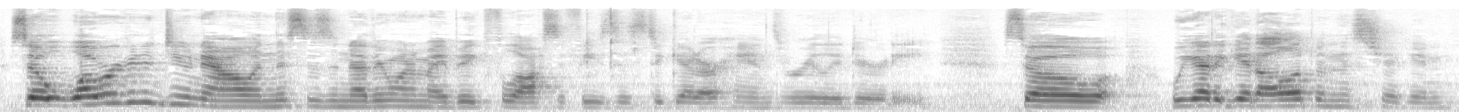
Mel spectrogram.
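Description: Woman in her thirties, cooking show host, mid-pitched, upbeat and instructive, kitchen demo. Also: fast. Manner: upbeat, instructive, laughs often. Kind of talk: casual cooking demonstration. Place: home kitchen, indoors.

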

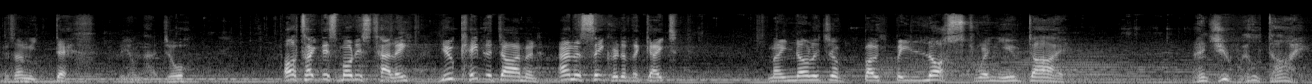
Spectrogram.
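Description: An actor playing a weary, blunt mercenary captain in an audio drama, plain-spoken and used to command. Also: male voice, sits high, lively intonation, unhurried, music in the background. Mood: wary, resigned.

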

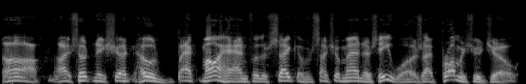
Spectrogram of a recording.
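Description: A smug, callous undertaker's man in a radio play. His voice is raspy and sharp, with lively, sardonic swings of pitch. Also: moderate pace, dry recording, studio quality, exaggerated voice.

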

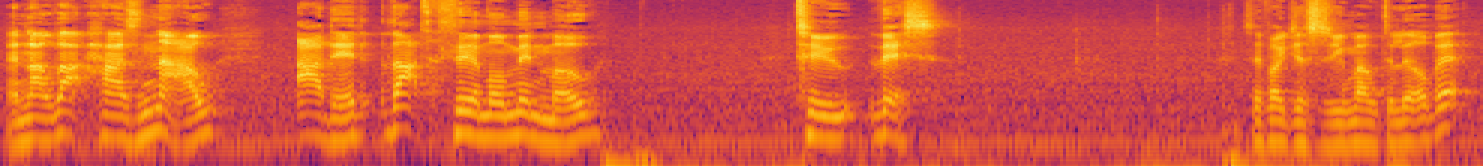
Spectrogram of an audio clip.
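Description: A man's voice: mid-range voice, takes it slowly, pauses often, fairly bright tone, slight background noise. A man in his thirties giving an informal hands-on tutorial, explaining a product step by step. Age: 30s. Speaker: product demonstrator. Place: small indoor showroom.

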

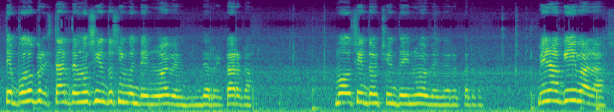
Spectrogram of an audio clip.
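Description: A woman's voice: high voice, normal speed, poor audio. A woman chatting casually while gaming, insistent and often repeating her requests. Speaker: gamer. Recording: faint background noise.

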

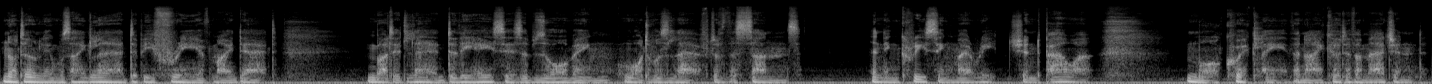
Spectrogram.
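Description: A man playing a cold, scheming crime boss in a sci-fi audio drama, speaking in a menacing, measured, smug and theatrical way. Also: sits low, flat delivery, slight background noise. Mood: smug, gloating.

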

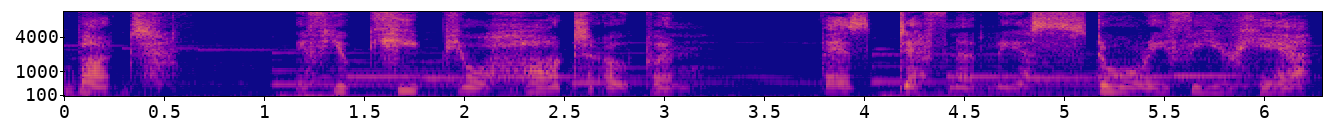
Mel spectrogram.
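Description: A woman playing an elderly nun in a game, speaking formally and deliberately with a gently controlling manner. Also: mid-range voice, fairly even intonation, music in the background, natural voice. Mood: solemn, instructive. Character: stern, composed elderly nun in charge of a convent. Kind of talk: visual novel voice acting.

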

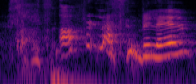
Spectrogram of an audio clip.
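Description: An actress playing a hard, scheming young wife in a 1960s radio play, husky, sharp-tongued and accusing. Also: female voice, sits high, very animated, unhurried, background noise, full character voice. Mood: bitter, defiant.

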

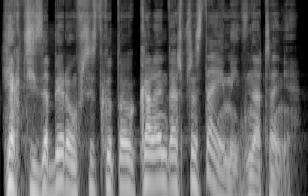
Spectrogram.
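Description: Horror audio play role: scornful, fatalistic avenger acted by a man, raspy, animated pitch, cavernous sound. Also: moderate pace. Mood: bitter, defiant. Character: desperate, bitter, scornful man bent on revenge. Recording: cavernous long reverb.

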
